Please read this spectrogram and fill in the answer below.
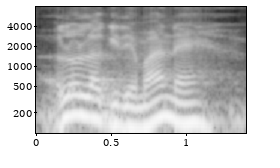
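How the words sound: The question is asked in a calm, friendly way. The friend is simply asking kindly. "temennya nanya baik-baik"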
